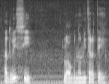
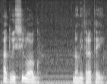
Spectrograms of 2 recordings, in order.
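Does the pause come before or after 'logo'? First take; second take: before; after. First: The pause comes before the word logo. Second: The pause comes after the word logo.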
